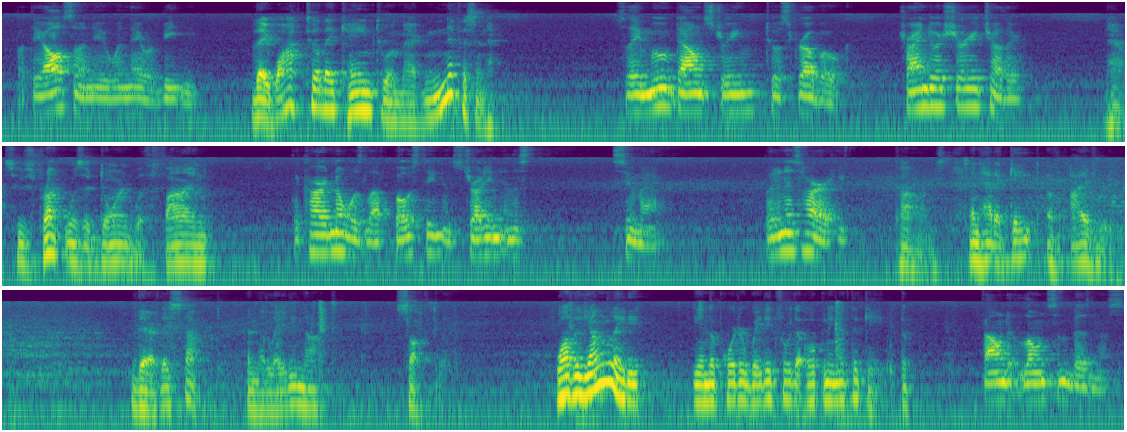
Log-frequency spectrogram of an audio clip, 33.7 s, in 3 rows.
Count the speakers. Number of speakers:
2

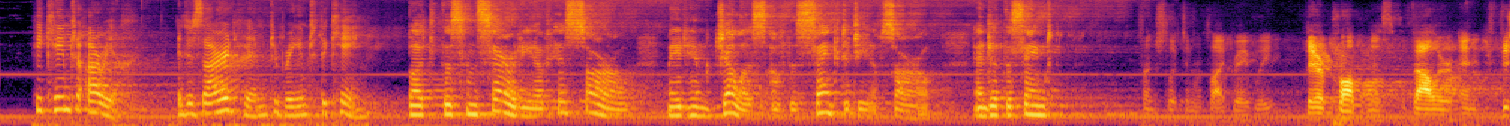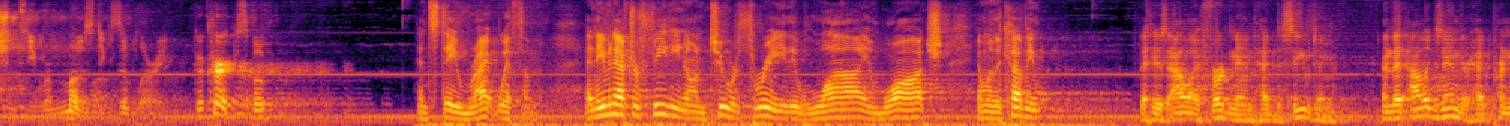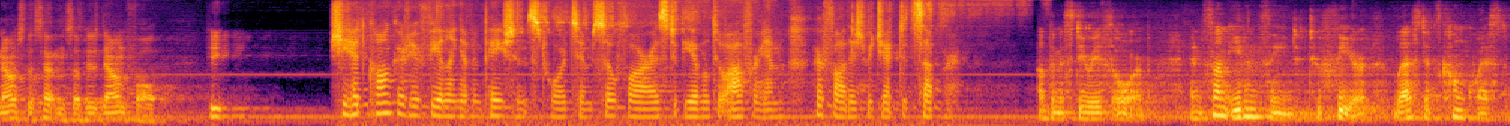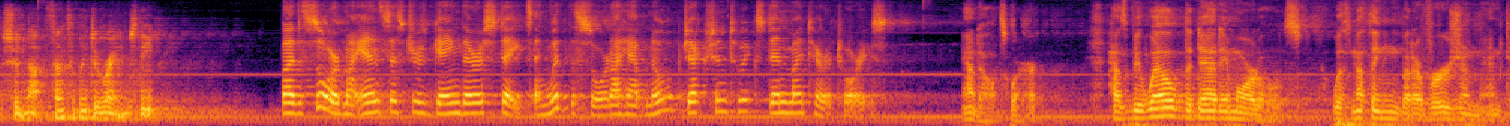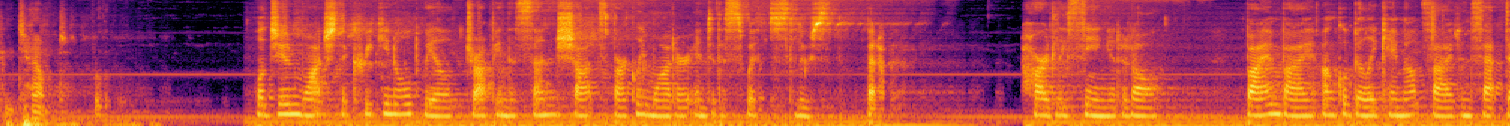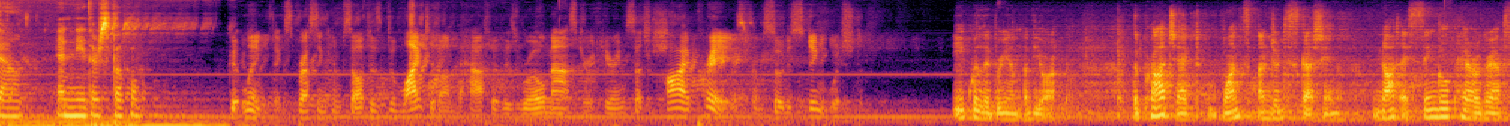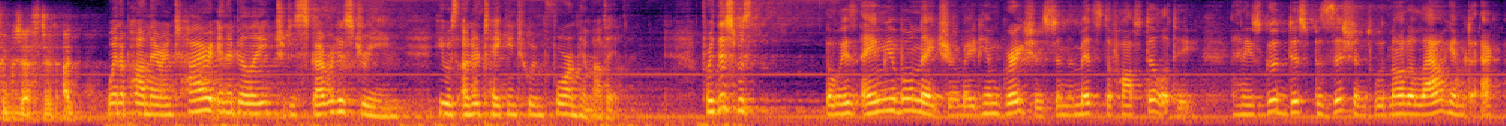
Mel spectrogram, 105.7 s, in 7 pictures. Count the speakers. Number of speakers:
10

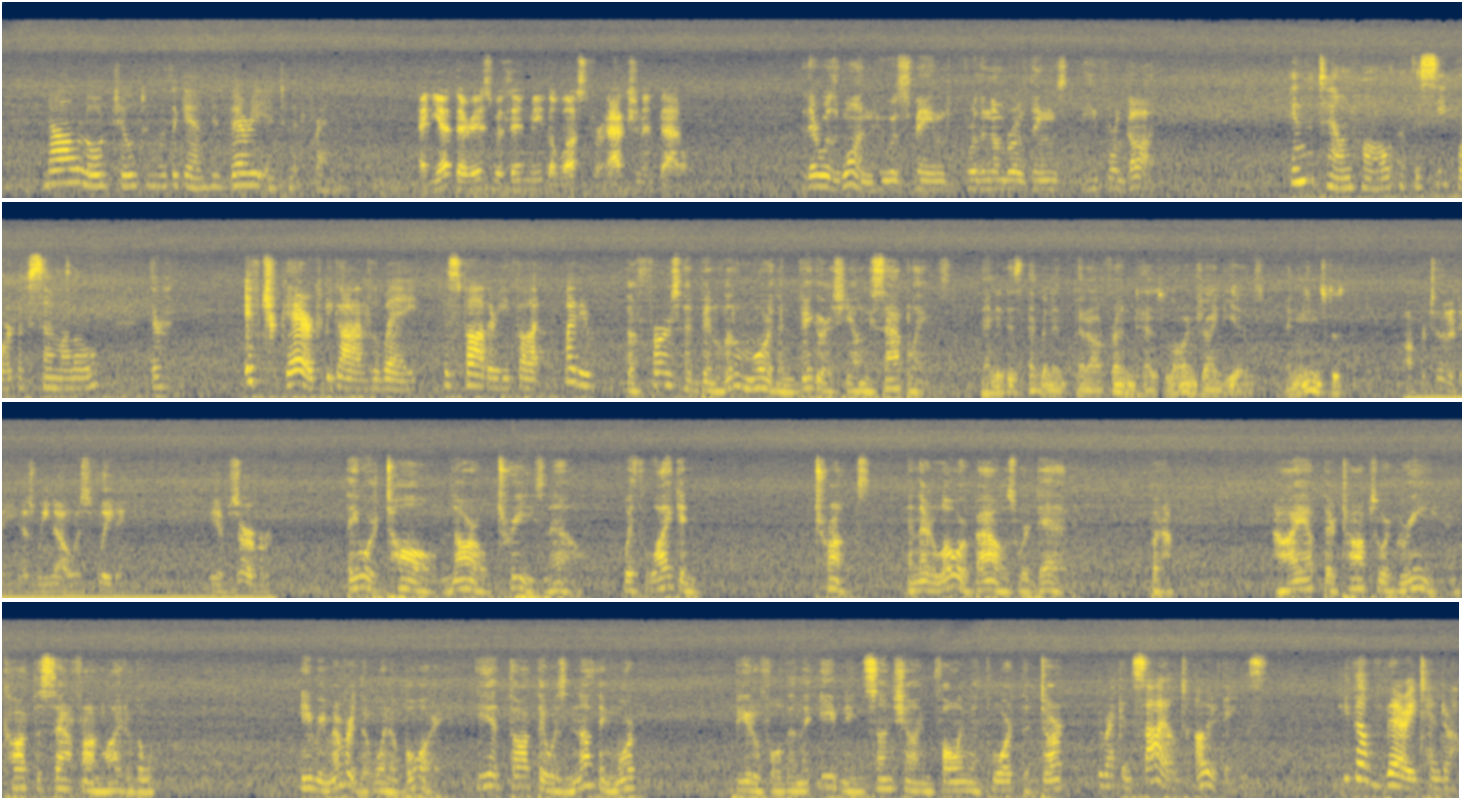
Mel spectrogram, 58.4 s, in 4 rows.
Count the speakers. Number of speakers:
8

